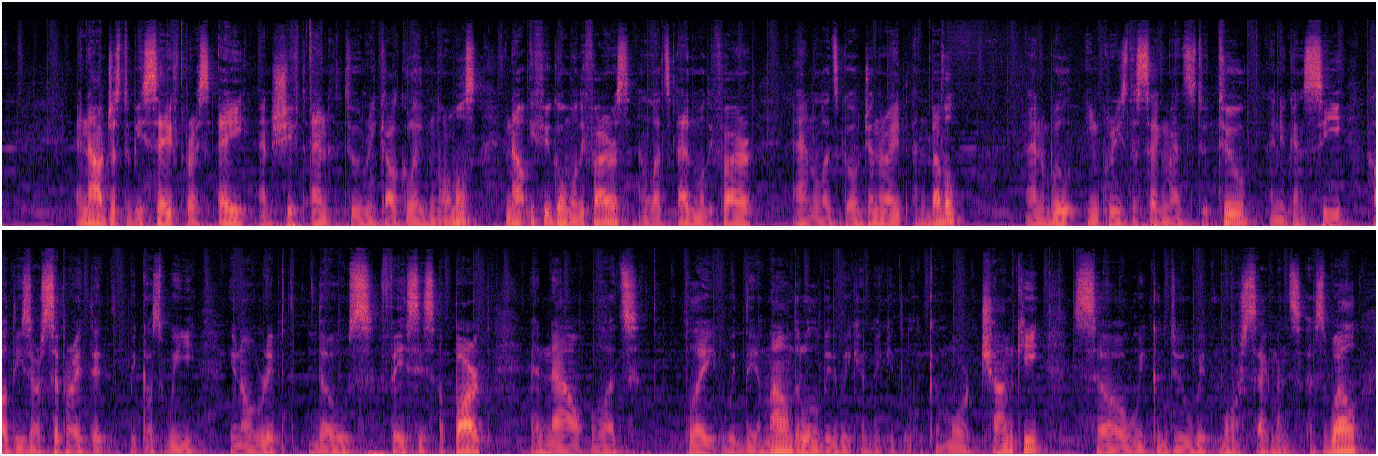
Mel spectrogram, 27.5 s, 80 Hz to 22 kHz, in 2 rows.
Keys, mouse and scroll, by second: 0.7 click, 1.7 a, 3.0 shift+n, 5.4 click, 6.5-9.3 drag, 11.6 click, 12.4 scroll up 2, 14.6-15.8 scroll up 2, 20.1-24.2 shift+drag, 25.8 click.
